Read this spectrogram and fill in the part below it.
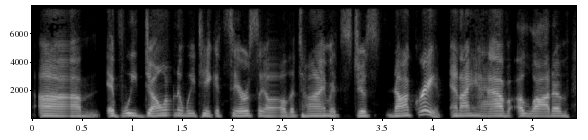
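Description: Woman, actress guest, lively and profane raconteur, lower voice, dry mic. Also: moderate pace, dry recording. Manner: lively storyteller, laughs often, swears freely. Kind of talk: casual chat.

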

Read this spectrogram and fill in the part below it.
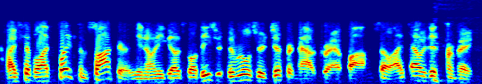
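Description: Older man, low voice on a phone line. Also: expressive, very fast, husky, dry recording. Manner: loud-voiced, rambling and self-deprecating. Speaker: guest. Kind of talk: casual interview chat. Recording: tinny dry phone line.

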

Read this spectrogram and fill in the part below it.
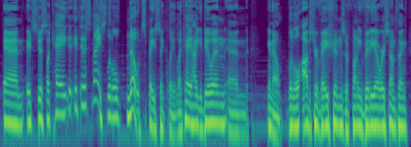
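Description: Male podcast host, rambling casual talker, low pitch, faint background music. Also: lively intonation, moderate pace, darkish tone, no room sound. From northwest Arkansas, USA. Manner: rambling, frequent fillers and restarts.

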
